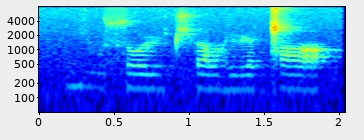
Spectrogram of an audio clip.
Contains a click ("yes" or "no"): yes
